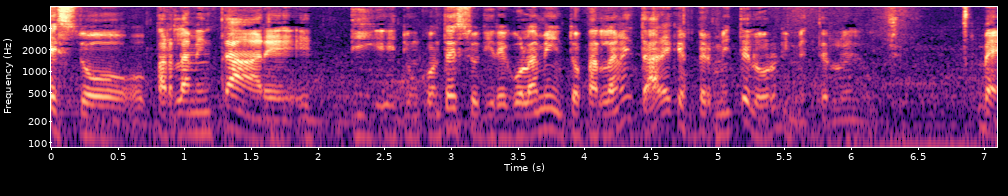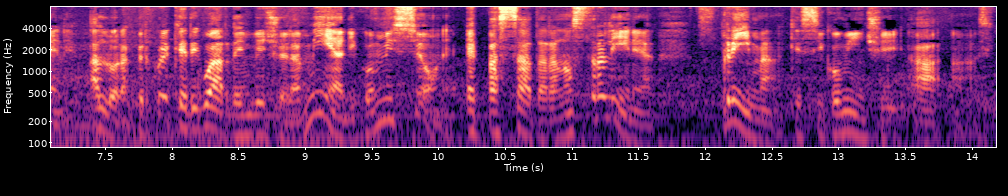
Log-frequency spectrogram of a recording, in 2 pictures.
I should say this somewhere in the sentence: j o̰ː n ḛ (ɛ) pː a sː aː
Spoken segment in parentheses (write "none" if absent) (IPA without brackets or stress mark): ɛ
